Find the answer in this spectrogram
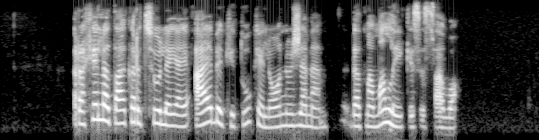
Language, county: Lithuanian, Klaipėda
